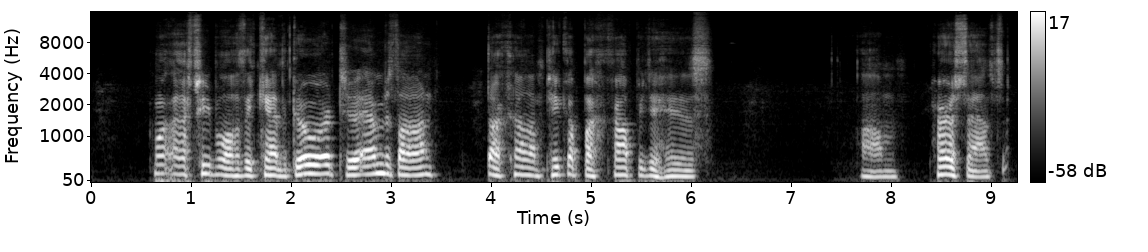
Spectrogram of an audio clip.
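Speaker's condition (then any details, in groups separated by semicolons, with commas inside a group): Cerebellar ataxia; slurs a bit, voice affected a little, may need to repeat himself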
